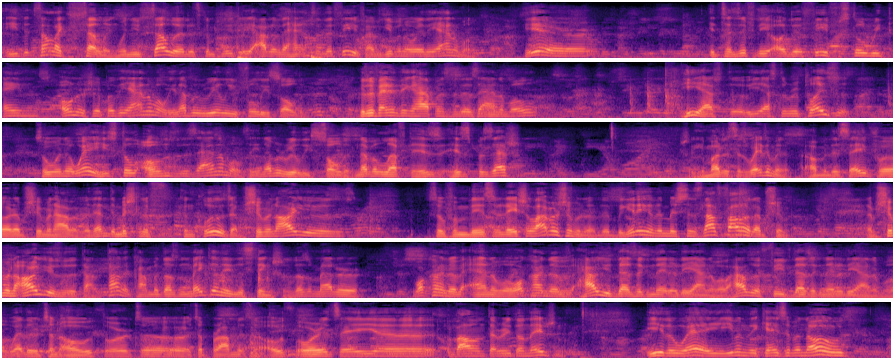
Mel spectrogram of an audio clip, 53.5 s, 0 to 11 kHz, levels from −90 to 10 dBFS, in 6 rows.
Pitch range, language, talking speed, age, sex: 115-145 Hz, English, 185 wpm, 60-79, male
